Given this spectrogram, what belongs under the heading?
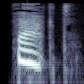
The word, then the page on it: fact: American English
